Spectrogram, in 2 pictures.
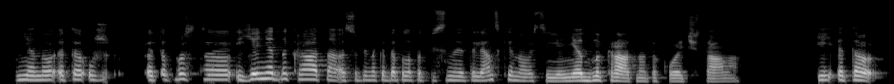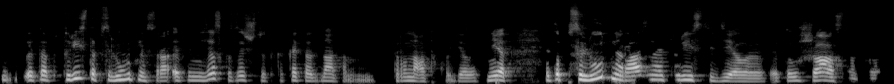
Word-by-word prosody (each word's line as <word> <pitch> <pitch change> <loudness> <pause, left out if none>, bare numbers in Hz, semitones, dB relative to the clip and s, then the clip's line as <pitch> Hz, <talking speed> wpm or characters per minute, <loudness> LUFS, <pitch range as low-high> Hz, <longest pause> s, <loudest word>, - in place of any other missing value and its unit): Не, 210 0 +1
ну, 205 +1 +2
это 215 +2 0
уж 205 -2 -5 0.3
это 200 +3 0
просто 225 -1 0
и 205 - -2
я 245 +6 +7
неоднократно, 230 -6 +2
особенно 190 +2 -5
когда 195 0 -2
была 190 0 -3
подписана 180 +2 -7
на 185 - -1
итальянские 190 +4 -3
новости, 170 -2 -6
я 155 0 0
неоднократно 170 -3 +3
такое 145 -1 -3
читала. 140 0 -5 0.8
И 205 +1 0
это, 200 -3 +3 0.2
м, 205 - -7
это 200 +2 +2
туристы 230 +6 +1
абсолютно 205 -1 0
с 175 - -18
ра 170 +1 -1
это 185 +1 -1
нельзя 185 +7 0
сказать, 200 -7 -8
что 200 -4 -13
это 155 - -24
какая-то 180 +2 -6
1 165 0 -4
там 190 +2 -16 0.2
страна 165 -2 -3
такое 150 - -16
делает. 150 0 -6
Нет, 195 0 +3 0.3
это 195 +4 +4
абсолютно 235 +3 +5
разные 210 +3 +3
туристы 205 -2 -2
делают, 145 -3 -2
это 170 - -6
ужасно 180 -4 +1
просто. 145 0 -15
190 Hz, 160 wpm, -24 LUFS, 170-210 Hz, 0.8 s, я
